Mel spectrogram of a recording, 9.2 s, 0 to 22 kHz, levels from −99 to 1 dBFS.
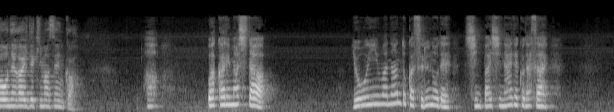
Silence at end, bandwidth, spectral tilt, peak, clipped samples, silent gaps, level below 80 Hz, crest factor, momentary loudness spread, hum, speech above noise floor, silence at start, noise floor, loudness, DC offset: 0.85 s; 12.5 kHz; -5 dB/octave; -6 dBFS; under 0.1%; none; -62 dBFS; 20 dB; 13 LU; none; 34 dB; 0 s; -57 dBFS; -24 LUFS; under 0.1%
